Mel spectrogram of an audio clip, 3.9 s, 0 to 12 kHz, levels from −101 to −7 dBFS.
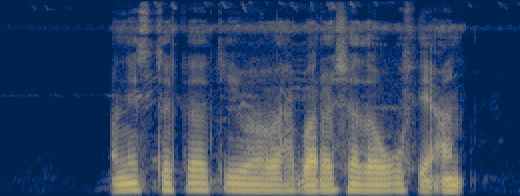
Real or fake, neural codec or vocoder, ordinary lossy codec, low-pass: fake; vocoder, 24 kHz, 100 mel bands, Vocos; none; none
